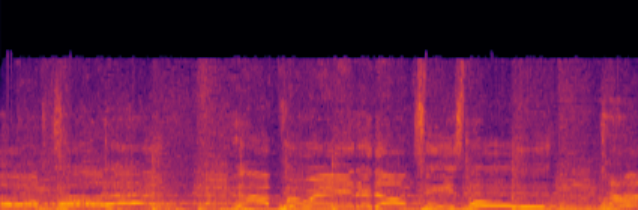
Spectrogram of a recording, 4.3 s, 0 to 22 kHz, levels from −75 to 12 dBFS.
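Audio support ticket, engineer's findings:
Block size mismatch (padded), throughout the clip. Steady buzz at 43.1 Hz under the audio, matching the block rate; fits a reader pulling 1024-sample blocks. Probable component: the handoff between two buffering stages. Upstream writes slightly short blocks; downstream reads full 1024 and fills the remainder with zeros, so each block carries a brief silent gap. Playback runs at 0.999x, about 0.1% slow, too little to hear. Fix: align the writer and reader block sizes.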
